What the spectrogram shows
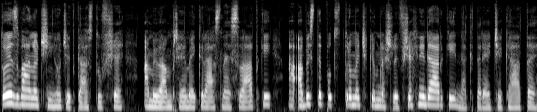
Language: Czech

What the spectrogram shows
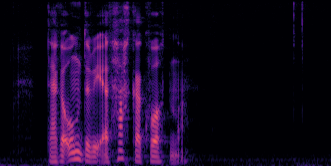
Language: Faroese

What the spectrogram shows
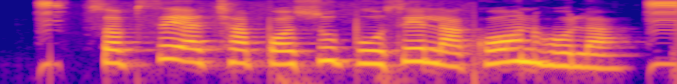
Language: Bhojpuri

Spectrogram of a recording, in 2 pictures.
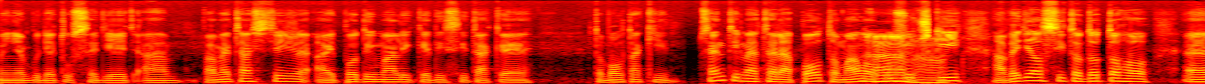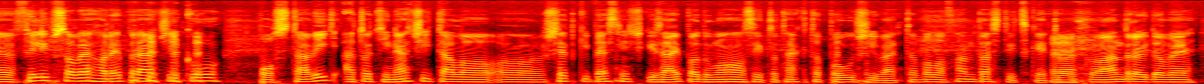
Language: Slovak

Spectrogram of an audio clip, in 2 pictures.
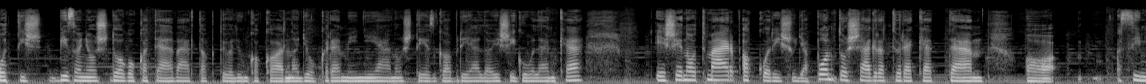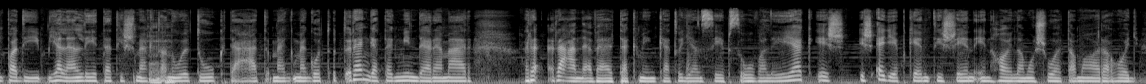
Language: Hungarian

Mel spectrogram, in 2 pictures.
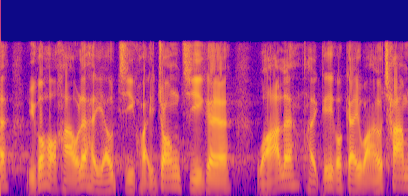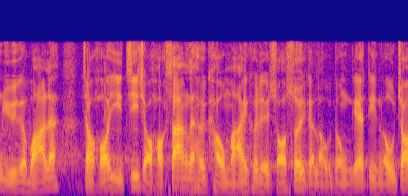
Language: Cantonese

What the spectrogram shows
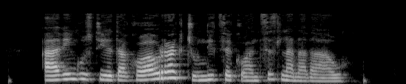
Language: Basque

